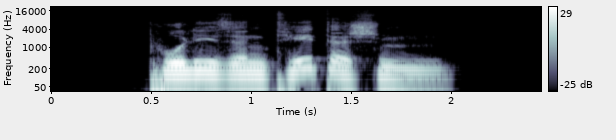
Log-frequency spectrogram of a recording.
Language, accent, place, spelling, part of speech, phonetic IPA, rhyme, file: German, Germany, Berlin, polysynthetischem, adjective, [polizʏnˈteːtɪʃm̩], -eːtɪʃm̩, De-polysynthetischem.ogg
- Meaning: strong dative masculine/neuter singular of polysynthetisch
